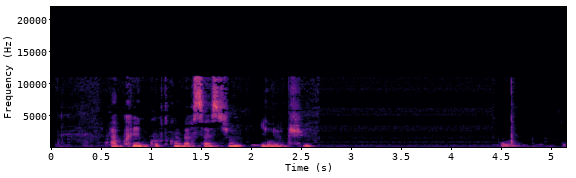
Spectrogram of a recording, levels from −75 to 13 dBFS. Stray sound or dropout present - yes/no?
no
